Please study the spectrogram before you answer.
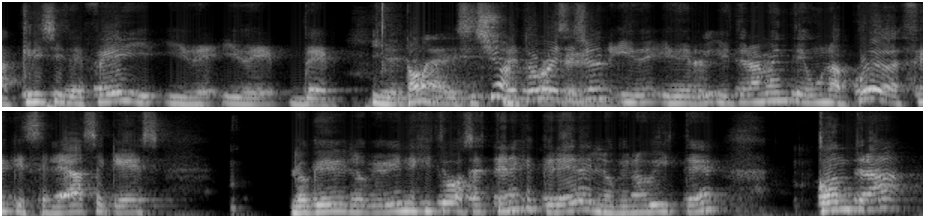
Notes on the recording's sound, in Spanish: el audio salio con un poco de eco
